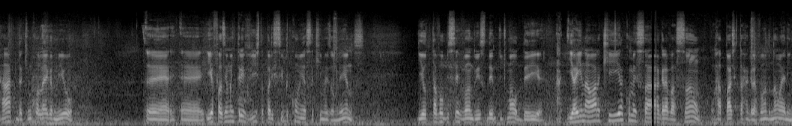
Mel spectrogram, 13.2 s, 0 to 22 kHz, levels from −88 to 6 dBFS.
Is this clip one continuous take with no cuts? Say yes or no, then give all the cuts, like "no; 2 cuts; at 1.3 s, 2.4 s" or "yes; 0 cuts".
yes; 0 cuts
